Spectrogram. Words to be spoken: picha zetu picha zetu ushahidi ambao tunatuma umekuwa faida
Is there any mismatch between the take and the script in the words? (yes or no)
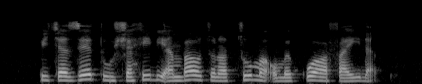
yes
